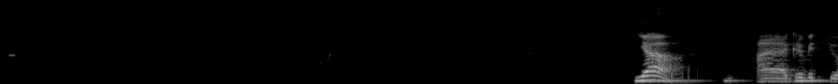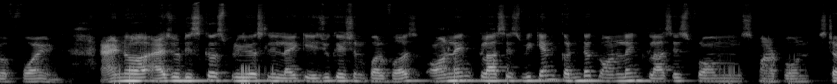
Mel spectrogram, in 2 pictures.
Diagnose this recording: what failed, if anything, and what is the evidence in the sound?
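The failure is DAB burbling at the broadcast reception and MP2 decoding stage. The speech burbles from 4.56 to 5.57 s (the worst, roughly one and a half percent bit errors), 6.50 to 7.11, 8.87 to 9.82, 10.80 to 11.11, 12.92 to 13.46 and 15.54 to 16.49 s. Weak reception lets corrupted samples and scale factors pass error correction, so individual sub-bands get short noise blips or jump in level for up to a frame. On a spectrogram this appears as flickering rectangular patches in isolated bands.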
